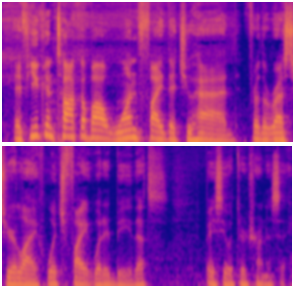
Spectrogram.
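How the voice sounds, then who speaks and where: On a very clean recording with a silent background, a man speaks at a very fast pace, somewhat breathy, at medium pitch with lively intonation. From Mexican heritage. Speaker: podcast host interviewing MMA fighter. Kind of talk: casual interview chat. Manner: frequent short backchannels.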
